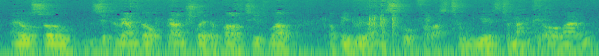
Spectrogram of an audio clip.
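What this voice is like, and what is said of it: Sheffield accent. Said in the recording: “Hope you can understand my accent. Sheffield.”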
